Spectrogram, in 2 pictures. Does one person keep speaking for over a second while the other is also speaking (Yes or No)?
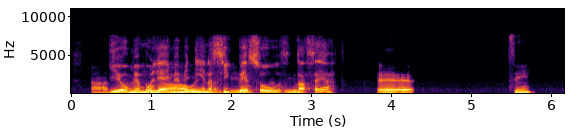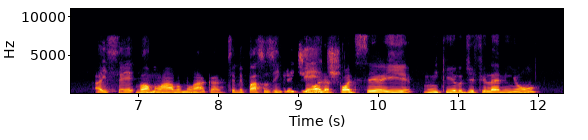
Yes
